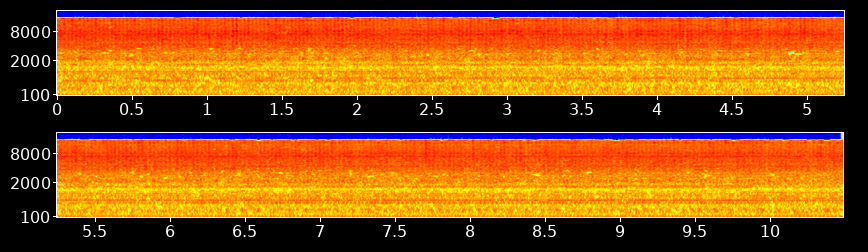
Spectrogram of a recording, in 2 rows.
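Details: 2012 BMW X1 on cold start: a loud, busy metallic rattle over high idle that recurs every cold start and lasts 40-50 seconds until the idle settles lower.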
